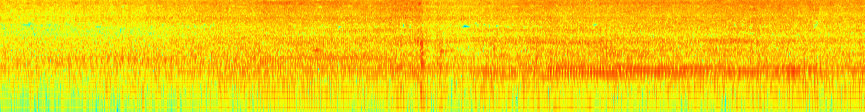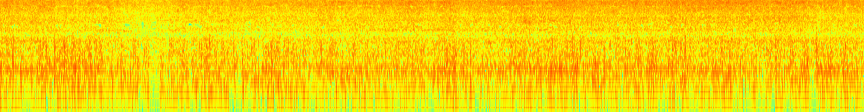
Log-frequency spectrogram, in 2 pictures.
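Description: Small two-stroke moped engines running on the move, their pitch wavering up and down as the throttle changes, over a steady rush of wind noise.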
